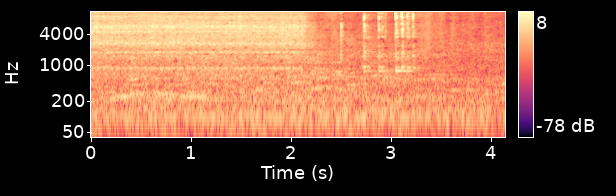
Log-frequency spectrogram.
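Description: Espresso grinder's motor grinding coffee into a portafilter, stopping about halfway through, followed by a few sharp metallic clicks and knocks as the portafilter is handled and pulled away from the grinder.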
